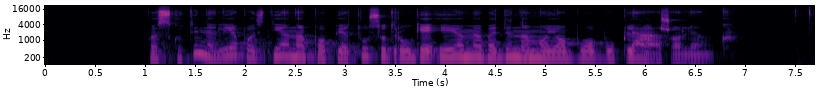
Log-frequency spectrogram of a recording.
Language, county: Lithuanian, Kaunas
